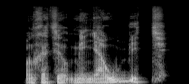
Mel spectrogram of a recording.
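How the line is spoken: Strangled voice. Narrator (Russian): отвечал сдавленным голосом

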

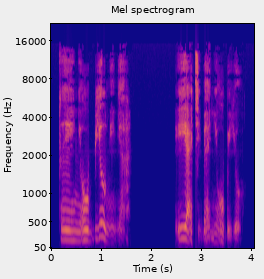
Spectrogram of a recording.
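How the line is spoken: Hoarse rasp. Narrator (Russian): прохрипел я

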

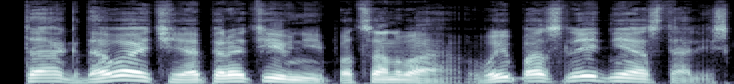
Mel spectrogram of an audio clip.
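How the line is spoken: Shouting from sideline. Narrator (Russian): крикнул с бровки Игорь Васильевич

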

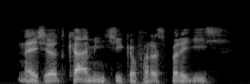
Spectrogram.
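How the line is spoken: Grumbled. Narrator (Russian): буркнул ей Люцифер

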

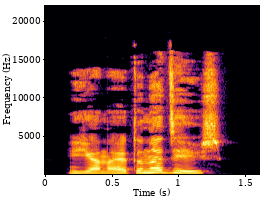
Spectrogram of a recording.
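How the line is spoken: Calm, lawyer. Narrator (Russian): спокойно сказал адвокат

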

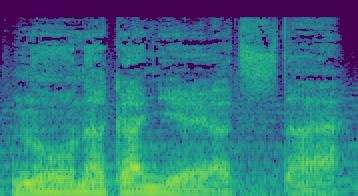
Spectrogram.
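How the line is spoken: Hissing. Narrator (Russian): прошипел бывший первый помощник Инквизитора

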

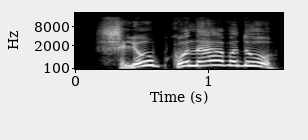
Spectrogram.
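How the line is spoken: Shouted. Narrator (Russian): прокричал он

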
